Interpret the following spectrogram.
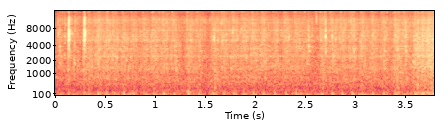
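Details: Nearly new scooter stalled after riding through floodwater, during servicing, water pouring out of it as it is cranked: uneven, sputtering low putter with irregular pulses and clatter; rough running from water ingestion.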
